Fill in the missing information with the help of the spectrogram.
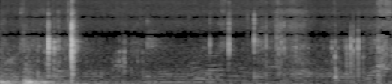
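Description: Plastic DVD cases being handled: a dull handling bump at the start, then two sharp clicks just under a second in and scattered light ticks as the cases knock against each other.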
